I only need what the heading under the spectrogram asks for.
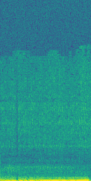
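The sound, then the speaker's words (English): A low, groaning creak from a chair, like weight settling onto a leather couch, holding a wavering pitch for almost a second before stopping abruptly. “Sounds like a really fat person just sat down on a leather couch.”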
